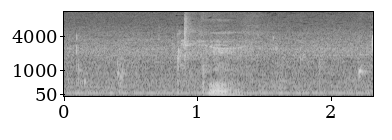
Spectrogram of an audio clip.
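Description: A man lets out a short sigh after drinking.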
